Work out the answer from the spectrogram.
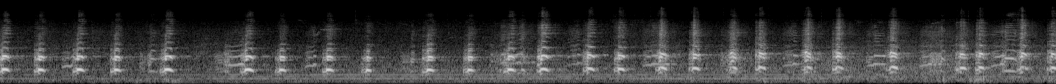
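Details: Wild Canada geese on the South Pond at Midhurst, West Sussex, England, keeping up a long, steady series of loud nasal honks, more than one bird, roughly every half second and growing busier toward the end.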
